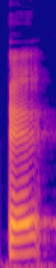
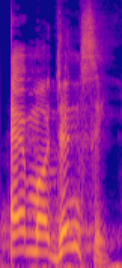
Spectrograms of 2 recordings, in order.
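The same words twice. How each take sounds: First: "emergency" in four beats, e, mer, gen, cy, with gaps; syllable by syllable. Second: Said in the usual way. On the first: Shown as a demonstration. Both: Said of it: "four syllables".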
